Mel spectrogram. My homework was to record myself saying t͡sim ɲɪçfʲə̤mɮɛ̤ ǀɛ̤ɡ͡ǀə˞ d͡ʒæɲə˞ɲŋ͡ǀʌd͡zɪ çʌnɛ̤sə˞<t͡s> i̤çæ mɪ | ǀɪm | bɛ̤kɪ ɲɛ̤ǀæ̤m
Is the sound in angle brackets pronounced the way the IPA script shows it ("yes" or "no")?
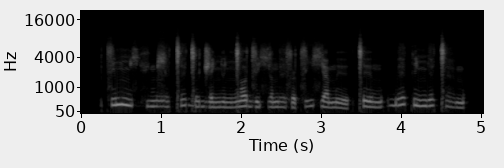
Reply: yes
